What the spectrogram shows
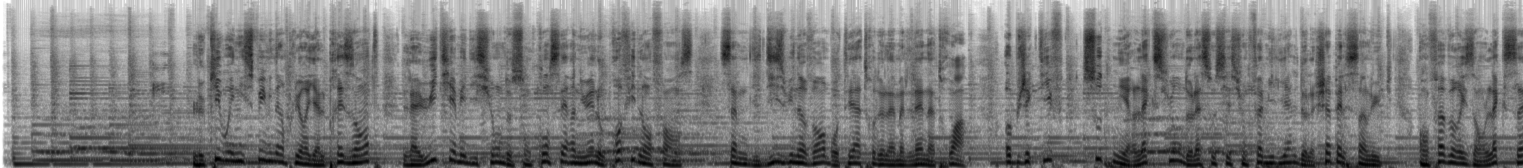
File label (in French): spot radio; 2017 concert kfp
